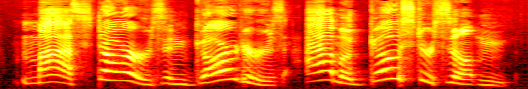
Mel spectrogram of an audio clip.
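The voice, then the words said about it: Imitation of Alyssa Milano's bad southern accent. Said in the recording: “It was Alyssa Milano's southern accent ... now I'm trying to do someone else's bad southern accent.”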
